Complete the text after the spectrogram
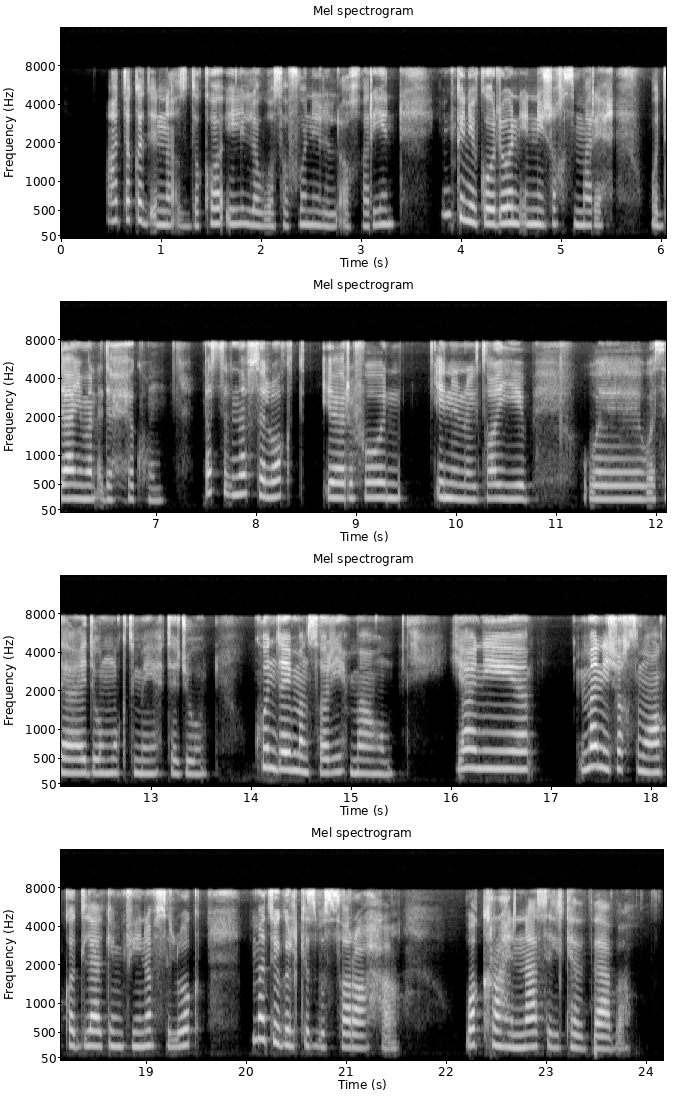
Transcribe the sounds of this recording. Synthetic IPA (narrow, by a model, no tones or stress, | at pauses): ʔaʕt̪aqɪd̪ʔɪnːʔɑ̰s̬ˤd̪ɪqɑːʔilawːɑsˤɑfuːnilɪlʔa̰ːxɑɾiːnjɪmkɪnjaquːluːnʔɪnːiʃɑxsˤmaɾɪħwɪd̪aːʔmanʔad̪aħːɪkhʊm | b̥asːbinafsɪlwaɡt̪ | jɪʕɾafuːn | ʔɪnːit̪ˤɑjːɪb̚wɪwʔasaːʕɪd̪hʊmwaɡt̪majɪħt̪aːd͡ʒuːn | kʰuːnd̪aːjmansˤɑɾiːħmaʕɦʊm | jaʕni | maʔnːiʃɑxsˤmʊʕɑqːɑd̪laːkɪnfinafsɪlwaɡt̪mat̪ɪɡʊlkɪsbɨsˤːɑɾˤɑːħɑ̰ | wʔakɾˤɑɦɪnːaːsɪlkaðːaːba̰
